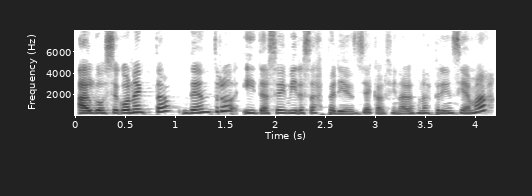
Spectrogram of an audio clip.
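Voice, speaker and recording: A woman talks candidly as a podcast co-host. Her voice sits a little high, and she talks in a loose, chatty way full of fillers. The sound is dry and close. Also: fast, vocal fry, no room sound. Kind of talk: casual conversation.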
